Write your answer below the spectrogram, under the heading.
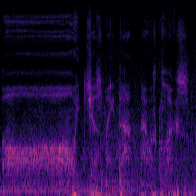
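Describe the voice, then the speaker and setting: A British man whispering breathily, very close to the mic, in a gentle, unhurried ASMR game commentary. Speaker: ASMR host and gamer. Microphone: very close microphone.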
